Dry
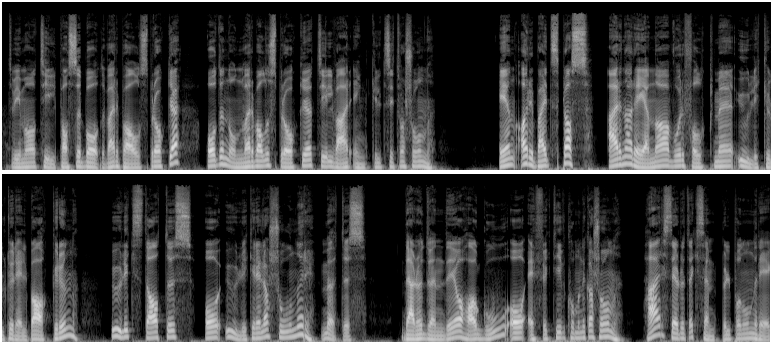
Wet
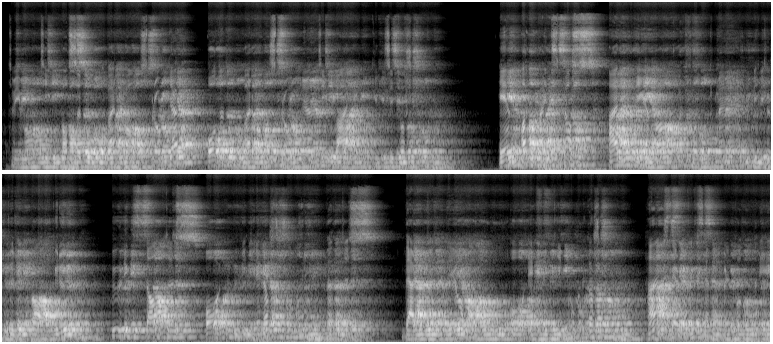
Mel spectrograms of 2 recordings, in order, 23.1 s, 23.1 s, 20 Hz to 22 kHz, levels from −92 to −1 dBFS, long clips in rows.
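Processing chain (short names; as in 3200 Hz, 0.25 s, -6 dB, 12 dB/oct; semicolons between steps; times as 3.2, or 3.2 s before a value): block floating point 7-bit; bell 82 Hz -10 dB 0.85 oct; harmonic-percussive split harmonic -11 dB; ripple EQ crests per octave 1.8, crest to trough 14 dB; reverb RT60 1.1 s, pre-delay 92 ms, DRR -6.5 dB; gain -2 dB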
